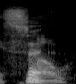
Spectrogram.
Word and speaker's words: Smaug: Is it Smaug? Smaug? Is that how you pronounce that? Smaug? I would say Smo. Smo? Yeah. I've been lurking at random points. Smo, like snow.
